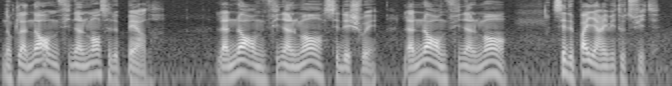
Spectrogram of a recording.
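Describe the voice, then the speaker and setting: A man's voice: lowish voice, a little fast, darkish tone. A man giving a casual motivational talk as a personal development coach, familiar and slangy, hammering points home by repeating phrases.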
